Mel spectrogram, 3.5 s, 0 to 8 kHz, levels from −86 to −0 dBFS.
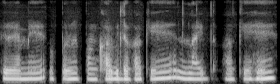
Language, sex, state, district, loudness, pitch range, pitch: Hindi, female, Arunachal Pradesh, Papum Pare, -18 LUFS, 190-215 Hz, 200 Hz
